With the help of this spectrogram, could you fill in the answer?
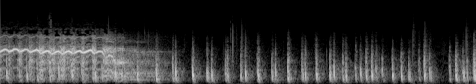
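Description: A loud horse whinny from a white horse, with a wavering, shrill pitch, followed by a fast, steady drumming of hooves galloping for several seconds.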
